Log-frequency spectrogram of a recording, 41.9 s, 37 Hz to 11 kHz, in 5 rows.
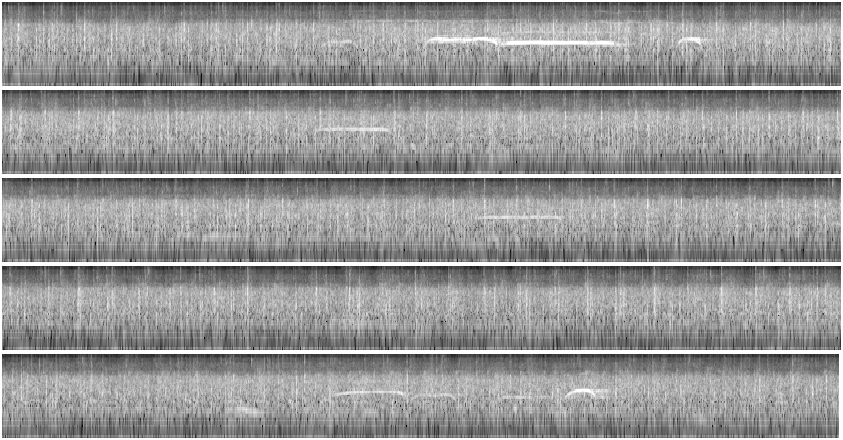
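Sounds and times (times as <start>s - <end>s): large crowd applauding: 0.0s - 41.9s
pitched calls from crowd: 3.1s - 7.2s, 35.9s - 40.1s.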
